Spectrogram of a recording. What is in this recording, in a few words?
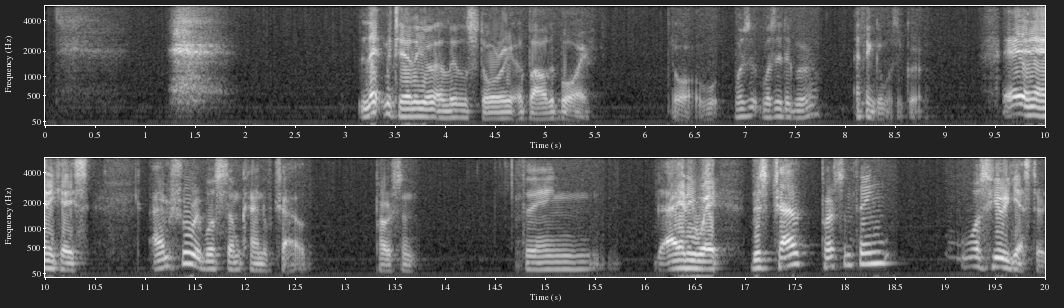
word machine speech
